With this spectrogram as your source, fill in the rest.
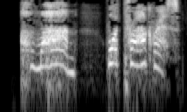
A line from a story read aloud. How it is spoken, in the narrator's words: she panted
